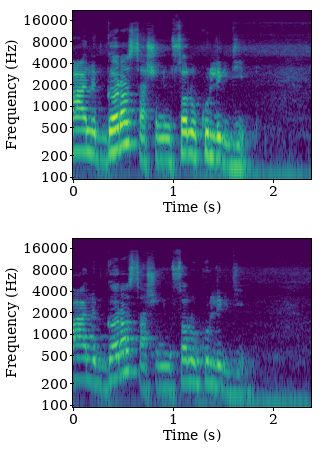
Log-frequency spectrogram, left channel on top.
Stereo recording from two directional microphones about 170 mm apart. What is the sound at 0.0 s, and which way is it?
Speech, 30° left (ahead or behind).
